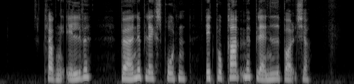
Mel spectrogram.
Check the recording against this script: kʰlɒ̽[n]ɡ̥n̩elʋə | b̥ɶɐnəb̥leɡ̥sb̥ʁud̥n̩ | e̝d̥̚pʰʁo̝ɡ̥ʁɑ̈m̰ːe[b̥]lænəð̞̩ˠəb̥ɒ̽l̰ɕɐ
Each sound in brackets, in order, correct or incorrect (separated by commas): incorrect, correct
